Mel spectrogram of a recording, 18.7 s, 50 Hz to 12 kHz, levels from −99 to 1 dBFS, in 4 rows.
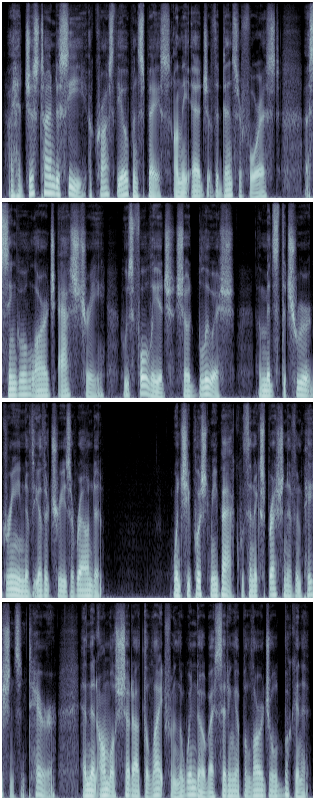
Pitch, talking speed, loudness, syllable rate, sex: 90 Hz, 215 wpm, -21 LUFS, 5.8 syllables/s, male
